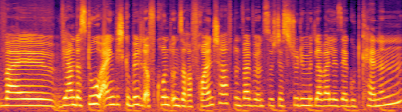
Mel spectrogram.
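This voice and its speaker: A woman talks at a fairly slow pace with a fairly high pitch. Hers is a plain, everyday voice. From Germany, Saarland. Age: 20s. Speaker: engineering student. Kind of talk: interview.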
